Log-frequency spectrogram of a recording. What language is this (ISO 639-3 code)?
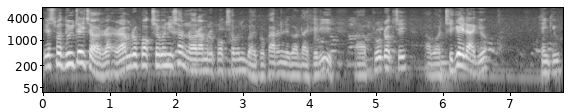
nep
